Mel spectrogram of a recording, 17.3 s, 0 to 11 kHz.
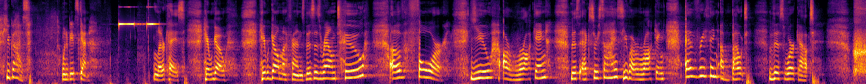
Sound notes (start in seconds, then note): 2.4 timer beeps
